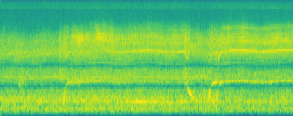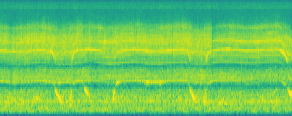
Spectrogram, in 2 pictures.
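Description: Air-powered nut runner on an engine assembly line whining in several runs of one to three seconds, each ending in a short falling pitch as it winds down. Steady factory machinery hum runs underneath.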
